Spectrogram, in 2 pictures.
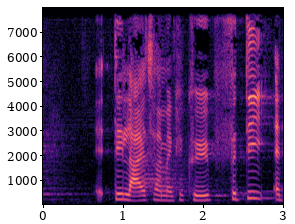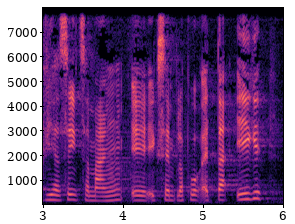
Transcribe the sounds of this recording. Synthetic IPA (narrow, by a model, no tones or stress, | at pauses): d̥e̝lɑ̈ɪət͡sʰɒ̽ɪmænkʰækʰøːb̥əfɒ̽d̥ḭːʔæd̥ʋihɑ̈se̝̰ːd̥sɒ̽mɑ̈ŋəeɡ̥sem̰b̥lɐpʰɒ̽ʔæd̥ɑ̈e̝ɡ̥ə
